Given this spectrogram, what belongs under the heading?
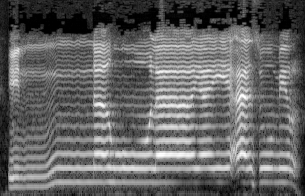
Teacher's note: dengungkan di sini wajibul gunnah 2 harakat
